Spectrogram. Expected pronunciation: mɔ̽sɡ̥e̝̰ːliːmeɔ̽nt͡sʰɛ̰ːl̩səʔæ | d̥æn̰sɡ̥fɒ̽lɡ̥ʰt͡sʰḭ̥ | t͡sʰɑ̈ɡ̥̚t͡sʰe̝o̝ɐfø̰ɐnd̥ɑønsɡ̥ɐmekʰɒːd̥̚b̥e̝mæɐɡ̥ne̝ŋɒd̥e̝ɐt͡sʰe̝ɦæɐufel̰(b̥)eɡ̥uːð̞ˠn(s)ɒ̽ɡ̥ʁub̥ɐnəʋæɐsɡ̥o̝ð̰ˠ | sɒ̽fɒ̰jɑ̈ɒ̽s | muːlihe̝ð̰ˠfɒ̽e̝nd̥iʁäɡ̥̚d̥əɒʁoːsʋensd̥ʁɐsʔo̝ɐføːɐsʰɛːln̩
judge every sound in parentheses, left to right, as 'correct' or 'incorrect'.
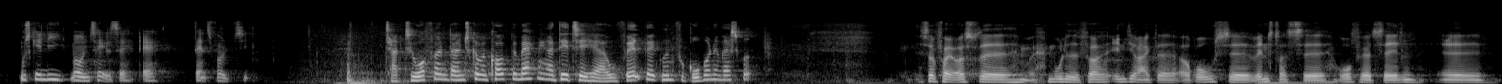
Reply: correct, incorrect: f

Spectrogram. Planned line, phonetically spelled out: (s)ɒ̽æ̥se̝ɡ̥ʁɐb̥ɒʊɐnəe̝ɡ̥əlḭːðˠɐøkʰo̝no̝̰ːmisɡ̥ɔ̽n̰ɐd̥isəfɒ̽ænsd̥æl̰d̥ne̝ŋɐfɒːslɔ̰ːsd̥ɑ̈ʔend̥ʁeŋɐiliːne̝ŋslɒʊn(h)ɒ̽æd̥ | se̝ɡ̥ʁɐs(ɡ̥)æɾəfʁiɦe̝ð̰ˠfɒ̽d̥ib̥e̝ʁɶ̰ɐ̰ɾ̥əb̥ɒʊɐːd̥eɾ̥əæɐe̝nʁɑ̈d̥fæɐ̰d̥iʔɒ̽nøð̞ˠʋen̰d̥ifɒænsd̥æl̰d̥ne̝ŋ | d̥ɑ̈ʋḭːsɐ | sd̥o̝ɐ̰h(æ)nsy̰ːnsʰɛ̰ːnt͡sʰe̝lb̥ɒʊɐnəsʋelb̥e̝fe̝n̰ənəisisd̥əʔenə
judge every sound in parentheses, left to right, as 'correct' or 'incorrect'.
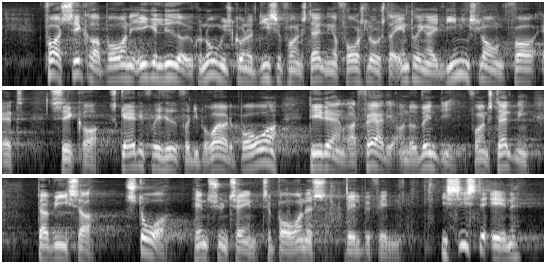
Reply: incorrect: f, incorrect: f, correct, incorrect: e

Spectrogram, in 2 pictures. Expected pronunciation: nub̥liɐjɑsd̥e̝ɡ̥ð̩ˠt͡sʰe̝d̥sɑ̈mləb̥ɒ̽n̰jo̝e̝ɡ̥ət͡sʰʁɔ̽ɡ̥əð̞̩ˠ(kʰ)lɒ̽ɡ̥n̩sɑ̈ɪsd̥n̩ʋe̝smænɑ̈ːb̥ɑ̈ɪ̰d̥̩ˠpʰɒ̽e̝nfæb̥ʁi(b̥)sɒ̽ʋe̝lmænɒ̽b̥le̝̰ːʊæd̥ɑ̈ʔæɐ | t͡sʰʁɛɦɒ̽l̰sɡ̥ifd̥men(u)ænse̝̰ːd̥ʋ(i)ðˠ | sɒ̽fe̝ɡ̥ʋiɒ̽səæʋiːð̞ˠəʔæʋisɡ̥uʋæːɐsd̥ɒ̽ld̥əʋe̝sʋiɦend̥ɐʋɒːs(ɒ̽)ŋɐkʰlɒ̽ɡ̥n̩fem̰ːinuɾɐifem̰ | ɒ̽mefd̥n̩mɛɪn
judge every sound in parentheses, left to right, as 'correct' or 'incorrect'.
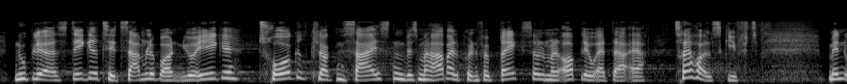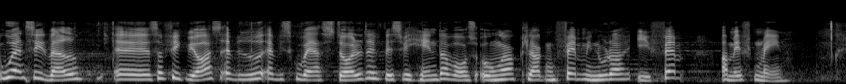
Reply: correct, incorrect: ɡ̥, correct, incorrect: æ, incorrect: ɔ̽

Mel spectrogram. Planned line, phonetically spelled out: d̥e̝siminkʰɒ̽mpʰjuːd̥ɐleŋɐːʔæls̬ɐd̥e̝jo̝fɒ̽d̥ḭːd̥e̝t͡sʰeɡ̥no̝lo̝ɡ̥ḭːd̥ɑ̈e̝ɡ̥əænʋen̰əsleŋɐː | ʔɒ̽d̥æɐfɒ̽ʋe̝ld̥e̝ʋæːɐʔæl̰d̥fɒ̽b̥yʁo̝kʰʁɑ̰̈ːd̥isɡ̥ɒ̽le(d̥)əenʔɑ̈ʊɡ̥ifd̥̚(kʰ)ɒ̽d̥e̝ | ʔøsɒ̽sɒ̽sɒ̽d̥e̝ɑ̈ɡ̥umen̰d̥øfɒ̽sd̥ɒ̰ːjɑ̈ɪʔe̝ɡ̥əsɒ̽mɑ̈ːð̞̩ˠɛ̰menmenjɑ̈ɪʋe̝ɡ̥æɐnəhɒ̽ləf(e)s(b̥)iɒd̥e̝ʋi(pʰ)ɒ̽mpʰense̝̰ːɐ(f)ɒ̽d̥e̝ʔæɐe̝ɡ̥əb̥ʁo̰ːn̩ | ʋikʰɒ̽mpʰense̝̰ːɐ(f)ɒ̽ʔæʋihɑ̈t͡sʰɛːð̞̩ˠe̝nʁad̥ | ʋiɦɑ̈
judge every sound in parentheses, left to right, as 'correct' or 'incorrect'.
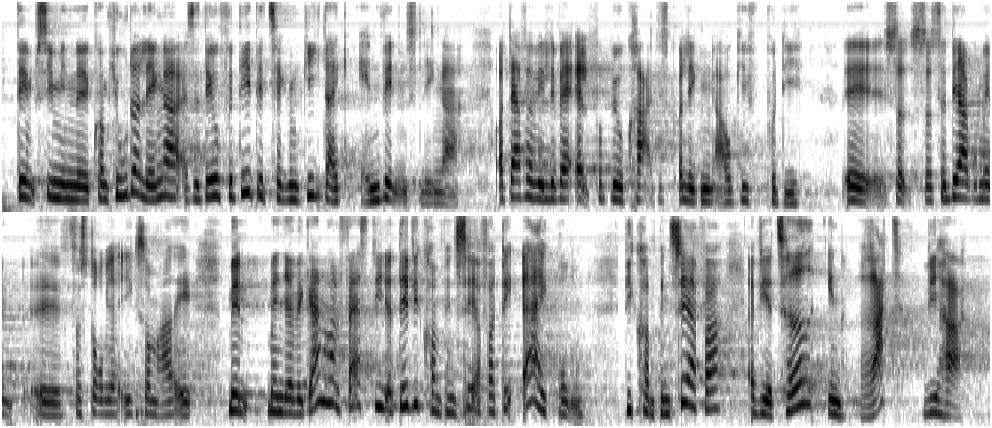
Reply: incorrect: ɡ̥, incorrect: pʰ, incorrect: æ, incorrect: d̥, incorrect: kʰ, correct, correct

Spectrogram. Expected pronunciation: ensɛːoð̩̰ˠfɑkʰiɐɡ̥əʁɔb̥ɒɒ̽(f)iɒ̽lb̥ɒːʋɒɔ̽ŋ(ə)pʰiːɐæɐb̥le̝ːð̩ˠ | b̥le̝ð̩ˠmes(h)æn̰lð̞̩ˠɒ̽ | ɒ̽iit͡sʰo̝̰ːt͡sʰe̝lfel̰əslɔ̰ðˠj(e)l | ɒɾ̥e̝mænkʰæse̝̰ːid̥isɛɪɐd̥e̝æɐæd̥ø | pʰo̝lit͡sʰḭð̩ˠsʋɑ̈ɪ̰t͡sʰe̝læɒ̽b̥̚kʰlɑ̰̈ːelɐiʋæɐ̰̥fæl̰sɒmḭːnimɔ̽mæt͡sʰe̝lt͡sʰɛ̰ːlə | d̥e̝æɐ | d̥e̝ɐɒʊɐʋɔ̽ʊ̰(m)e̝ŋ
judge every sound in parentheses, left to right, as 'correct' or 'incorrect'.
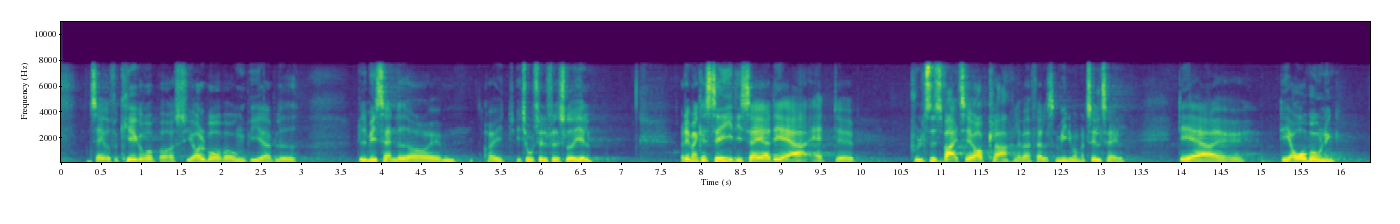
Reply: incorrect: s, correct, correct, correct, incorrect: n

